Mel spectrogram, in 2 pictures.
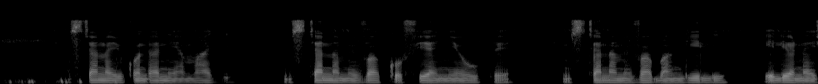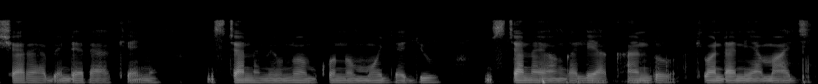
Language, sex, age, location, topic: Swahili, male, 18-24, Kisumu, education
